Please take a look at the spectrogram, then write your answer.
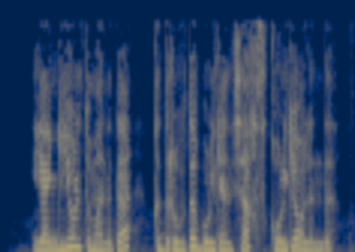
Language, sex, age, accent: Uzbek, female, 35+, Toshkent shahri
